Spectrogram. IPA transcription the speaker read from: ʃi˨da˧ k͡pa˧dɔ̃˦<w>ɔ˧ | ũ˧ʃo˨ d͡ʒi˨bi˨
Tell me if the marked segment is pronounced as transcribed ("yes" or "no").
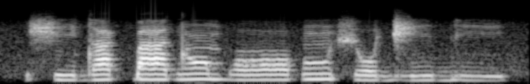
no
